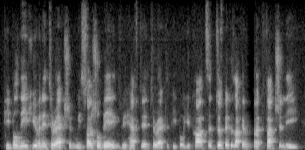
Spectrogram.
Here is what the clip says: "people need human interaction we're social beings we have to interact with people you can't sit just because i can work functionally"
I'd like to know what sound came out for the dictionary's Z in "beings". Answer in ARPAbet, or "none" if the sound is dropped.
Z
